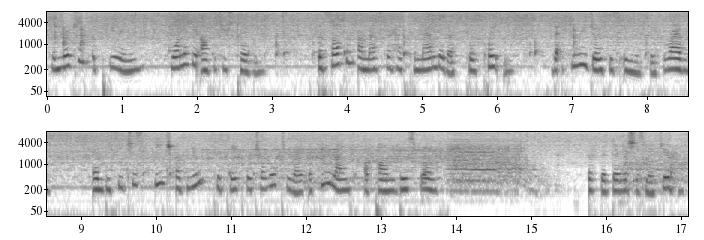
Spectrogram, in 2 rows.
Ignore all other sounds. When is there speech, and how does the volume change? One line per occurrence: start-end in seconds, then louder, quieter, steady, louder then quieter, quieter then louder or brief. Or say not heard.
0.1-13.9 steady
15.8-17.0 brief.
